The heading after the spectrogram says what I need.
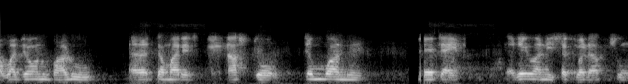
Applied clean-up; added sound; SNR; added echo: neural separator model SepFormer DNS4.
